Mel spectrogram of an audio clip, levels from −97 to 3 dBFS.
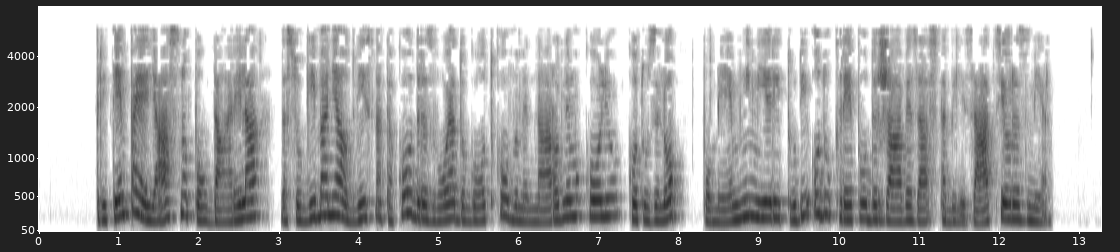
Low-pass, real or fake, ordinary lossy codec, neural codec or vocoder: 7.2 kHz; real; MP3, 24 kbps; none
